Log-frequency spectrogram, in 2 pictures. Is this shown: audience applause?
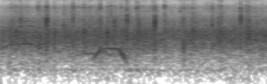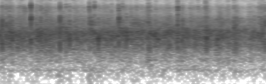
yes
